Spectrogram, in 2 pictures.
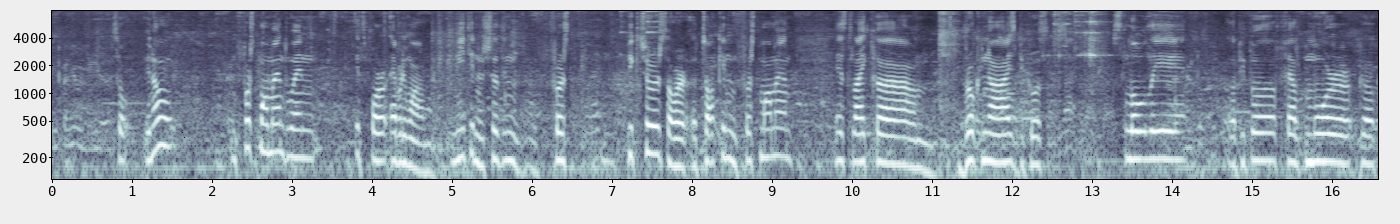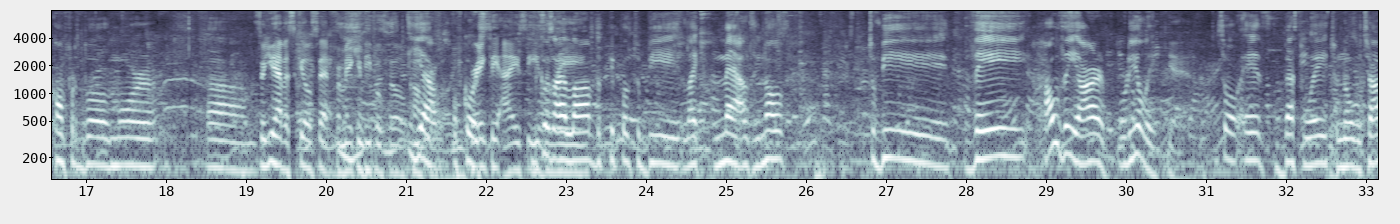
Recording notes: In the early morning 6:30am sunrise while listening to the morning tolling bells. The square was empty, waiting to be filled with residence and tourists - mostly tourists. Record our conversation while sitting outside of a cafe that is his go-to.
